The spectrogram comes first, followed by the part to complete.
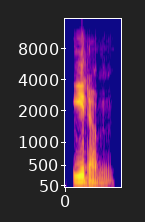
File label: "Edam", American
